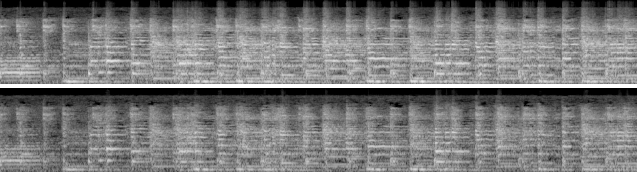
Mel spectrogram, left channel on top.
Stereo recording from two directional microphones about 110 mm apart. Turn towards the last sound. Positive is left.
turn(degrees=-40)  # may be behind; listen again after turning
